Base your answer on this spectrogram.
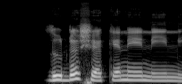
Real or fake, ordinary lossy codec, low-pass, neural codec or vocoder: real; none; 19.8 kHz; none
